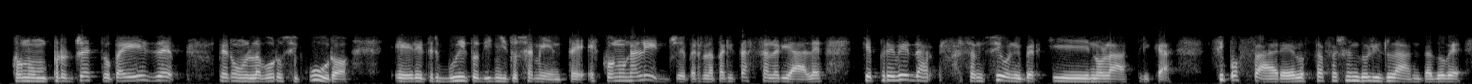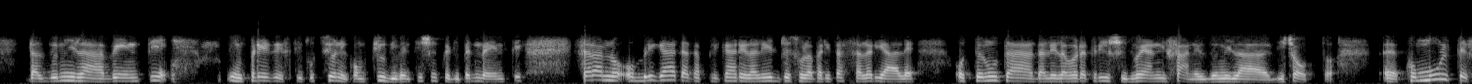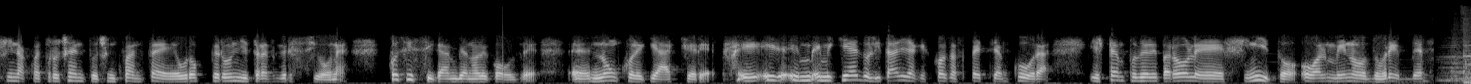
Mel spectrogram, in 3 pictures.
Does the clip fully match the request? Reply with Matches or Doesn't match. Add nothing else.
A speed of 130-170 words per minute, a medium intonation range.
Matches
